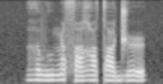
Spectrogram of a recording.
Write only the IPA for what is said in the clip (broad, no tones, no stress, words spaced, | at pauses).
ɦʌvuŋi sˤɛʁə˞ tˤud͡ʒə˞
